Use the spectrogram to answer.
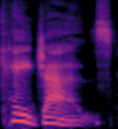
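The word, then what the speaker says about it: KJZZ: way the one uh the V1 in Phoenix is called K jazz but the one in Salt Lake City does not seem to have a pronunciation so it is cages we also have Idaho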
